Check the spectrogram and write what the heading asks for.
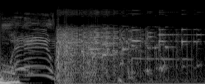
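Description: Outro music cuts off, and about half a second in a sound effect of breaking glass follows: a sudden crash with tinkling, ringing shards that die away.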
